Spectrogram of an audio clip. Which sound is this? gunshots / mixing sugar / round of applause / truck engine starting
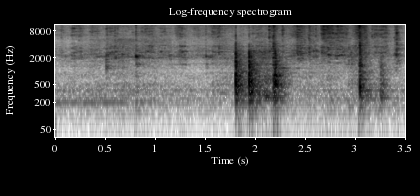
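mixing sugar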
